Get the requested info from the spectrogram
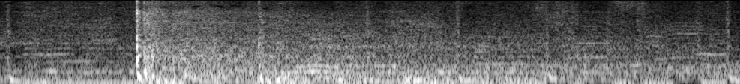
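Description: A badminton racket strikes a shuttlecock once, a sharp crack about half a second in that rings on in the large hall.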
